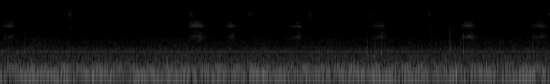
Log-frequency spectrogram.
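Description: A bird off-screen gives short calls about seven times at irregular gaps, over a steady low background rumble.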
